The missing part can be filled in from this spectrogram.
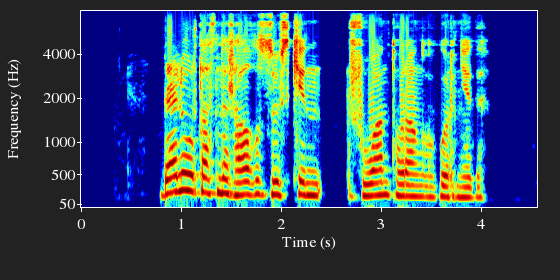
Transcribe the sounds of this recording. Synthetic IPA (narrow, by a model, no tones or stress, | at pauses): d̪ælwo̞ɾt̪ɑsənd̪ɑʒɑlˠʁəzwɵskʲe̞n | ʒuɑnt̪ʰo̞ɾɑɴʁəkʲʰɵɾɪne̞d̪ɪ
